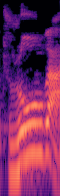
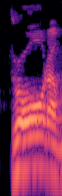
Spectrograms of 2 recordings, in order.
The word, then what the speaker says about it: draw: 이거 draw가 아니에요. draw라고 하는 거예요. draw. 그래서 어가 턱이 조금 더 벌어지면서 어를 잡아 끄는 느낌으로 발음을 해야 되는 거예요. 그래서 어 사운드가 되는 거예요.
